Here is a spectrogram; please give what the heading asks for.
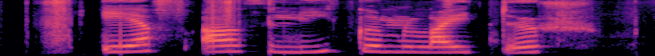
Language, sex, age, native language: Icelandic, female, 10, Icelandic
